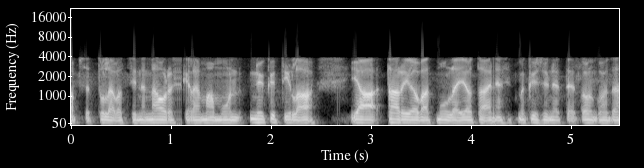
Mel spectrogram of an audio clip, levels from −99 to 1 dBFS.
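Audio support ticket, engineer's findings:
Packet loss with last packet repeated: short robotic stutter at 1.06–1.10 s (40 ms, sounds like two 20 ms packets), small blips at 2.66–2.68 s and 4.22–4.24 s. Jitter buffer concealment replays the previous packet. Narrowband telephone coding underneath sounds fine.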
